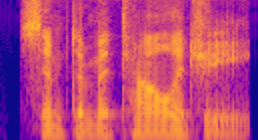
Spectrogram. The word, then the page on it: Symptomatology: American English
